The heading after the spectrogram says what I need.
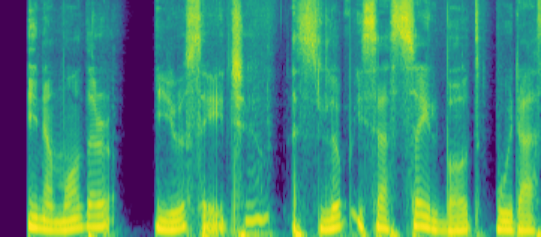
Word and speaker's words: sloop: Google Translator, how to pronounce slope. Sloop.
